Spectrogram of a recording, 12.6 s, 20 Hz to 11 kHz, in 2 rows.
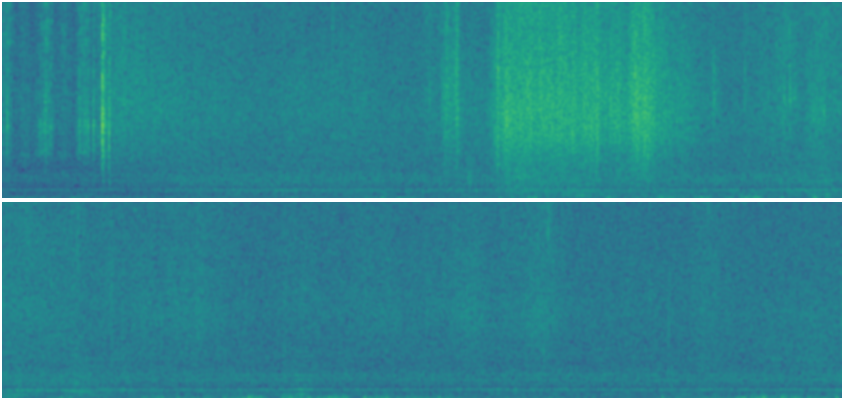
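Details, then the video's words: Honey bees of a swarm being caught and boxed in 2017 drone in a continuous thick hum, with a burst of brighter rustling noise around the fourth second and light knocks throughout. "catching Honey Bee Swarm number 3 2017"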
